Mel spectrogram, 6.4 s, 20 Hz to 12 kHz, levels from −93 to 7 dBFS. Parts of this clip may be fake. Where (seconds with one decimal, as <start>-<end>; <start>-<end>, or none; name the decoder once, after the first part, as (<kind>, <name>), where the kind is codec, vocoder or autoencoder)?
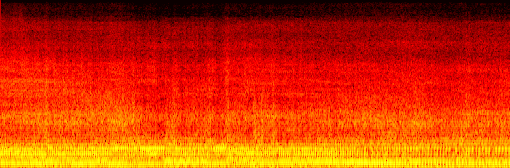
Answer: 0.0-0.9 (vocoder, BigVGAN v2); 2.1-2.9; 4.0-4.9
